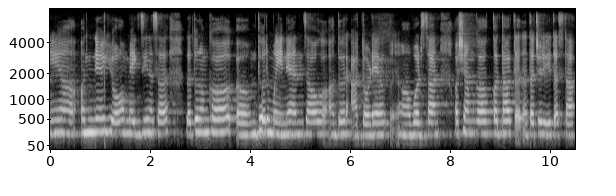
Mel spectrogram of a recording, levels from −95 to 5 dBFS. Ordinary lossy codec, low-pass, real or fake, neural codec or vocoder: none; 7.2 kHz; real; none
